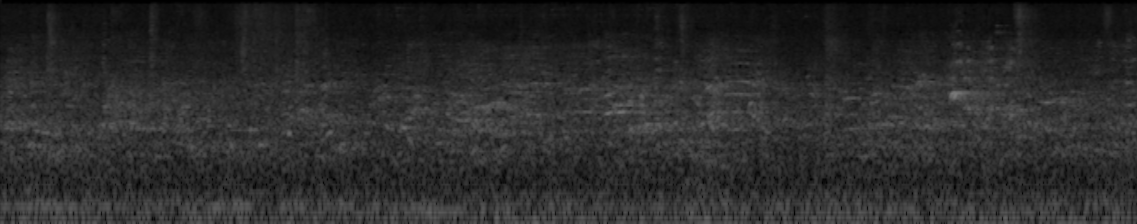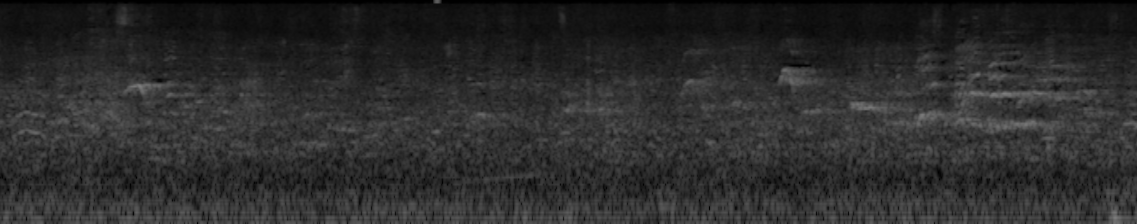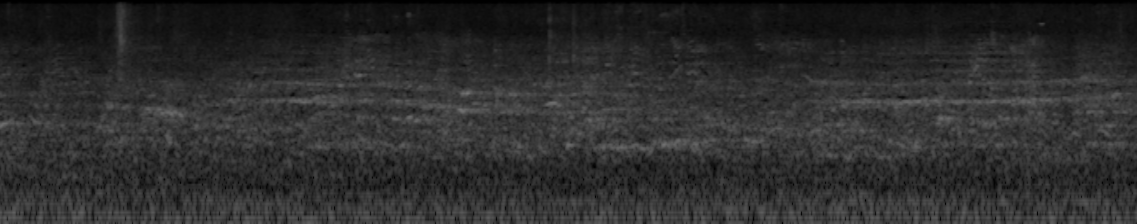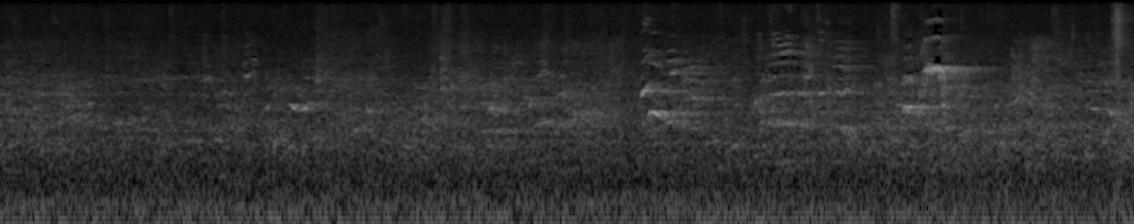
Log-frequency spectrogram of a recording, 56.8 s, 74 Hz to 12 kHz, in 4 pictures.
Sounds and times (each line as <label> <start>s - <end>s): crowd of teenagers 0.0s - 56.8s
